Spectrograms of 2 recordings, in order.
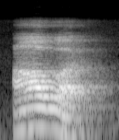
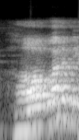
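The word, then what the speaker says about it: hour: कर रहे हैं कि आवर और ऑनेस्ट मैन में एच जो है वो क्या है? साइलेंट है। एच साइलेंट है। प्रोनाउंसिएशन करके देखिए ना आप लोग, आवर, इसको हॉवर भी बोल सकते हैं, लेकिन ये जो हमारा गलत होगा।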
